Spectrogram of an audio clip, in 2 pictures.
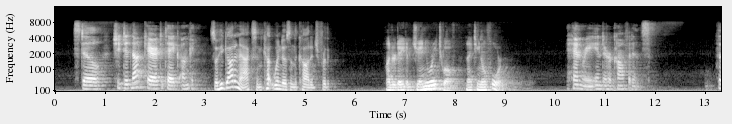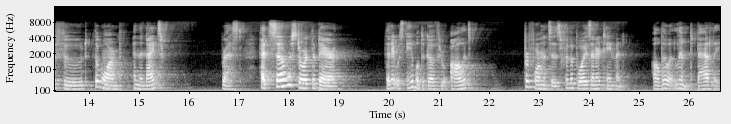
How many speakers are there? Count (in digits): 3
